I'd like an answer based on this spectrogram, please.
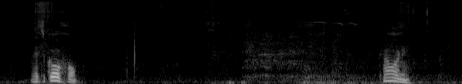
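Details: Bengal kitten out on an outside walk, giving two short arched meows, a double-pulsed one early and a single one near the end, with quiet outdoor background between.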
